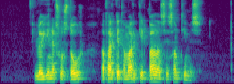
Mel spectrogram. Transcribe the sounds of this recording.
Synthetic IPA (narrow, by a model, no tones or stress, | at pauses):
lœːɥjʏnɛɾ̥svɔst̪oːwɾ | a̰ðfaːɾcɛːt̪amaɾcɪɾpaːðasɪðsamt̪ʰiːmɪs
